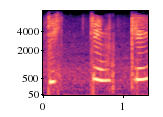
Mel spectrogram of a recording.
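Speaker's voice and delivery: very high, soft little voice with a catch; timid filly. Acted. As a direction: squeak out your name, frightened. Scared filly gives her name.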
